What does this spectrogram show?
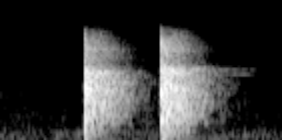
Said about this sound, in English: apparently it doesn't sound i don't know why it's kind of weird but uh, it sometimes function I think it's the variety of your claps that you have to make.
